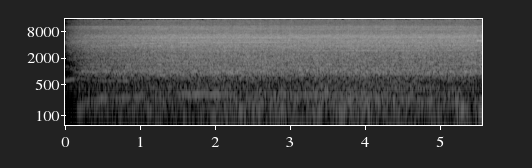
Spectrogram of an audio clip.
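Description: Power drill with a 6 mm bit boring a hole into a ceiling. It spins up over the first half second, then runs steadily.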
